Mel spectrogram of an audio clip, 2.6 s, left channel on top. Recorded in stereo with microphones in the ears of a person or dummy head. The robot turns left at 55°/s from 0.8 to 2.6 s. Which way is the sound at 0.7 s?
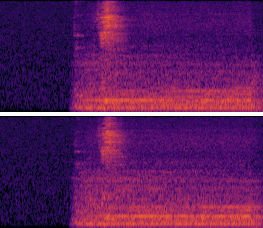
90° left.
